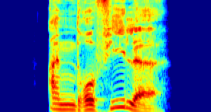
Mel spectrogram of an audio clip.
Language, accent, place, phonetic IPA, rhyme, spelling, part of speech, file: German, Germany, Berlin, [andʁoˈfiːlə], -iːlə, androphile, adjective, De-androphile.ogg
- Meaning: inflection of androphil: 1. strong/mixed nominative/accusative feminine singular 2. strong nominative/accusative plural 3. weak nominative all-gender singular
